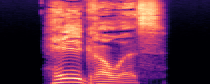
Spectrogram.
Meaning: strong/mixed nominative/accusative neuter singular of hellgrau
- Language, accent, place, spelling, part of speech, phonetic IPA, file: German, Germany, Berlin, hellgraues, adjective, [ˈhɛlˌɡʁaʊ̯əs], De-hellgraues.ogg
